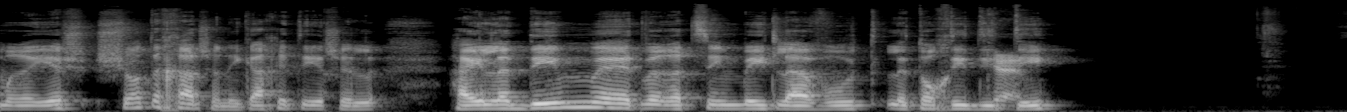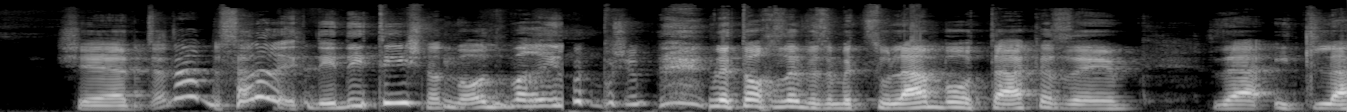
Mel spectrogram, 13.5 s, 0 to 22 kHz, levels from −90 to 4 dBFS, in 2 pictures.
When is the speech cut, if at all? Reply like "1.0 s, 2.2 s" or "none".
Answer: 1.0 s, 1.6 s, 3.2 s, 4.7 s, 7.4 s, 8.3 s, 9.0 s, 9.5 s, 10.3 s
